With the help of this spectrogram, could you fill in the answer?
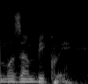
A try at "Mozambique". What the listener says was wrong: you don't pronounce it's not que it's just mozambique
